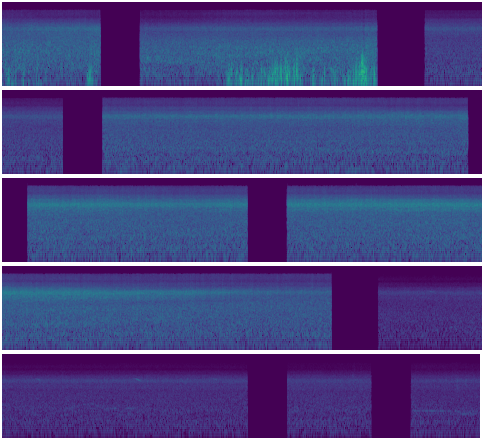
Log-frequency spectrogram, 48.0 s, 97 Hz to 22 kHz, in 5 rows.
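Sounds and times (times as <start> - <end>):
waterfall rushing: 24.9 - 35.4.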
